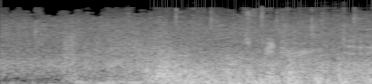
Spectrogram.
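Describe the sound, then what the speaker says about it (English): A thunderstorm with heavy rain in Minecraft with the Better Than Wolves mod, a steady loud downpour hiss with a deep rumble of thunder swelling after the first moment. "That's a storm."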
